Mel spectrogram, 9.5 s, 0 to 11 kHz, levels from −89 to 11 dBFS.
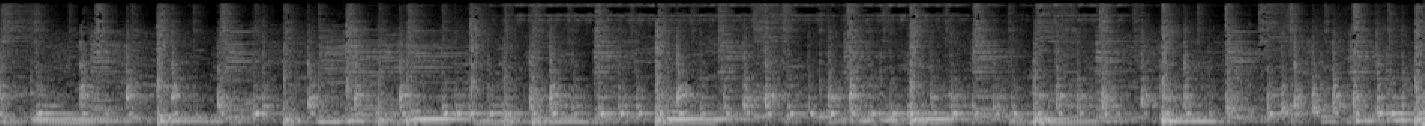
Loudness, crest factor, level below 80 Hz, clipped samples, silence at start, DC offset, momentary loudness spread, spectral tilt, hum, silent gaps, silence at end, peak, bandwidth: -28 LUFS; 16 dB; -48 dBFS; under 0.1%; 0 s; under 0.1%; 7 LU; -6.5 dB/octave; none; none; 0 s; -10 dBFS; 10 kHz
